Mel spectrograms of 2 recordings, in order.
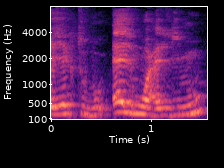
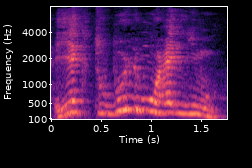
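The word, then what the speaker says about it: يكتب المعلم: Au lieu de dire yaktubu el muallimu, ça fait un peu lourd, je vais dire la chose suivante. Yaktubul muallimu.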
